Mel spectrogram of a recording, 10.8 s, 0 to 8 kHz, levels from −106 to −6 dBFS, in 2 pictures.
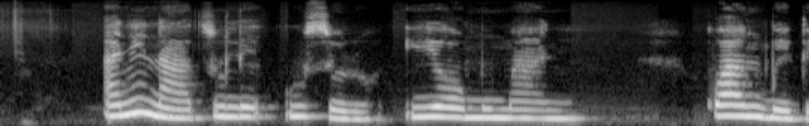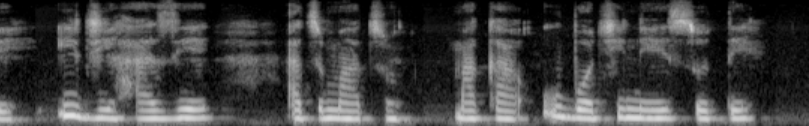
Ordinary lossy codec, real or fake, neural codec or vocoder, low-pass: none; real; none; none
